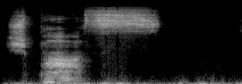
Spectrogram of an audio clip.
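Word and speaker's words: Spaß: و حروف ترکیبی اس و پ که با هم دیگر یک جای میشه، مخصوصا در آغاز جمله اش تلفظ میشه. اش اش اش.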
